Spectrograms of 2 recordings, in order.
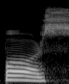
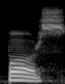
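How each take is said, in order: Both takes have the same delivery.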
